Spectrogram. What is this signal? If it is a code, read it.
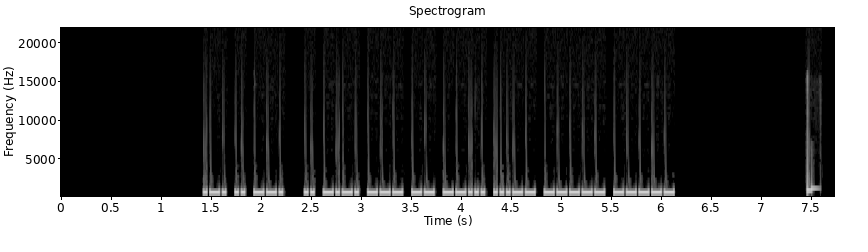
Morse code, heard as a keyed tone, about 38 wpm, 700 Hz. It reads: RIG ICOM7300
